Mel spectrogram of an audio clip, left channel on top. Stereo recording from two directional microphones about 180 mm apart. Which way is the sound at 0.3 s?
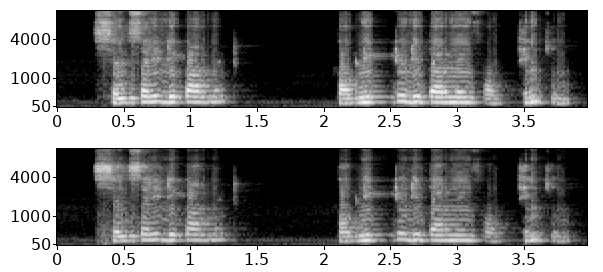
55° left (ahead or behind).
